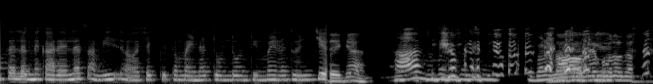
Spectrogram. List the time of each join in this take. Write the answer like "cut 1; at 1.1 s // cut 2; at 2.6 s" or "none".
cut 1; at 3.3 s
